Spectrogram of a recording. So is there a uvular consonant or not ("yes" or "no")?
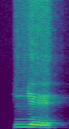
no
